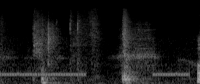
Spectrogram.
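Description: Telephone ringback tone of an outgoing call: a steady ring of just under a second, then a shorter second ring near the end, with two short thuds in between.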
